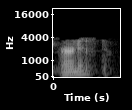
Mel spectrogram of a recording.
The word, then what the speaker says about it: Earnest: Corey Ernest. – Ernest, okay. How do you spell it, the first name, please? I'm sorry. – C-O-R-Y. – And then Ernest is E-A-R-N-E-S-T? – Yes, ma'am.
